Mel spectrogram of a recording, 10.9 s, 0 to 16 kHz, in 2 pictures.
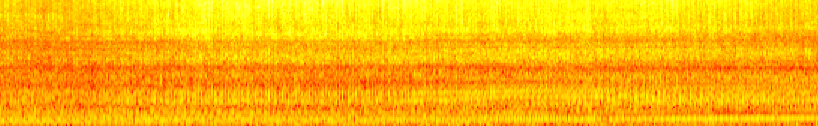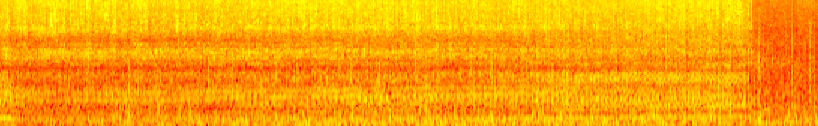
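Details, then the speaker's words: Turbocharged COPO Camaro V8 on its maiden drive, water temp good: a loud idle that hunts, sagging and climbing every few seconds instead of holding steady; idle surge. "Fix that idle surge."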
